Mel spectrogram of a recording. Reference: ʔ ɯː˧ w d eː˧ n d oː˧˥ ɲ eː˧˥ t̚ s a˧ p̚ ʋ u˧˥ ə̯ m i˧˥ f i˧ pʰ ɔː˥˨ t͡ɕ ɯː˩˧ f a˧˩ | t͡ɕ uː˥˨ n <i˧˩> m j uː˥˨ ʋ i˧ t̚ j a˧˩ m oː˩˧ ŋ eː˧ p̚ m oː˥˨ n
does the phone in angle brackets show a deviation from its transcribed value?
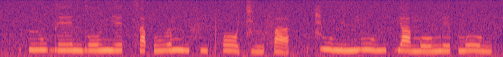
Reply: yes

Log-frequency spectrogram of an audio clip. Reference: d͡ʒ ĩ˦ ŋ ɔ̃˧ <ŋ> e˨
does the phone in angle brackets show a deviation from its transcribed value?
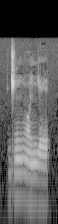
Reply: yes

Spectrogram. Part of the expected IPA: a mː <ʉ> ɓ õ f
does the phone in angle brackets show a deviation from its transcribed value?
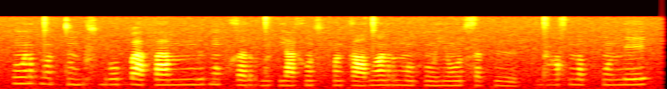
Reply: no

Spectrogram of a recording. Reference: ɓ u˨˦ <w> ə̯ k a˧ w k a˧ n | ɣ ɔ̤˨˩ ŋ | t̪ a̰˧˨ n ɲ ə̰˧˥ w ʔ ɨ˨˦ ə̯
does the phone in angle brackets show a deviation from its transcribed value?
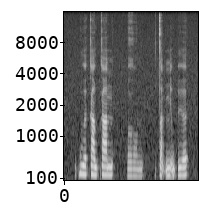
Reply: yes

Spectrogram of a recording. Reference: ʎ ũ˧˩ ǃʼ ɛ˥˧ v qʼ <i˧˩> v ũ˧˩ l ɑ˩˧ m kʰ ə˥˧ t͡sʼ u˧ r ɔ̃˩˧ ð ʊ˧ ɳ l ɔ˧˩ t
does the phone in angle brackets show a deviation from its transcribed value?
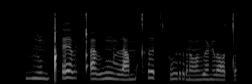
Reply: yes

